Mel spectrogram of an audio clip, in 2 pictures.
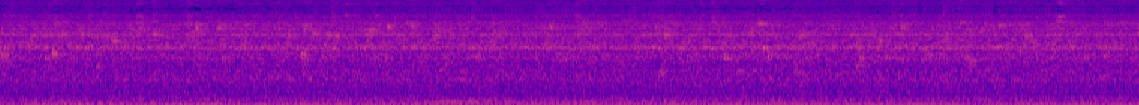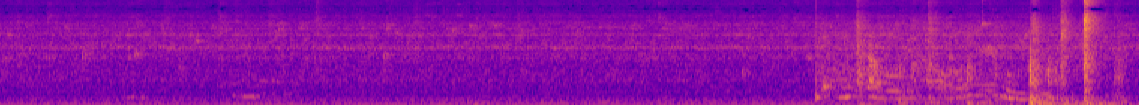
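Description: Steady low hum and hiss of room noise picked up by the camera microphone. Near the end a person starts speaking, with a sharp knock just before the end.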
